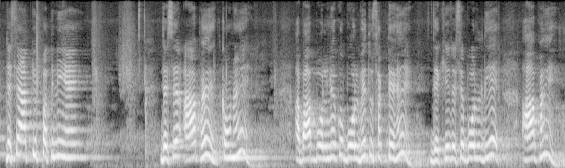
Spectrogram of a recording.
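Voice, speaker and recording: A woman with a high voice teaches an exam-prep reasoning lesson at a whiteboard. She goes slowly, asks the class questions and answers them herself, and repeats key points. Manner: explains slowly with rhetorical questions and repetition.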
